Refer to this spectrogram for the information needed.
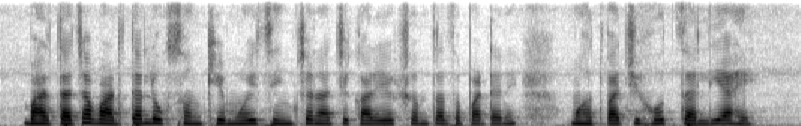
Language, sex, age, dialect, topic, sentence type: Marathi, female, 25-30, Northern Konkan, agriculture, statement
